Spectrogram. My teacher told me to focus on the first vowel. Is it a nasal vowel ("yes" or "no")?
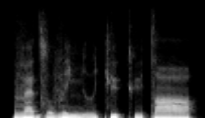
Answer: no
